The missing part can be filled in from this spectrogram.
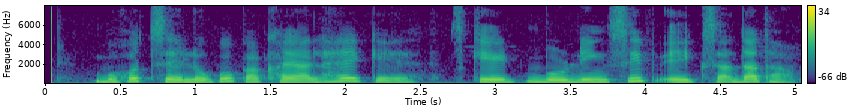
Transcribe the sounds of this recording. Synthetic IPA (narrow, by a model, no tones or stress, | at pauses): bɔɦʊt̪seloːɡõkaxɐjaːlɦɛkeskeːʈ̚boːɾɖɪ̃ŋɡsɪɾfeːksaːd̪at̪ʰaː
